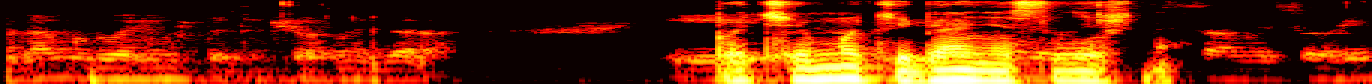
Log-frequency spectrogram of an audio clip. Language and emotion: Russian, neutral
